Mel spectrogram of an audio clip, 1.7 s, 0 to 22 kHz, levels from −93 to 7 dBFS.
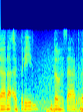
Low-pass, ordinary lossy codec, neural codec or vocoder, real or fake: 7.2 kHz; none; codec, 16 kHz, 0.5 kbps, X-Codec, HuBERT features, trained on balanced general audio; fake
